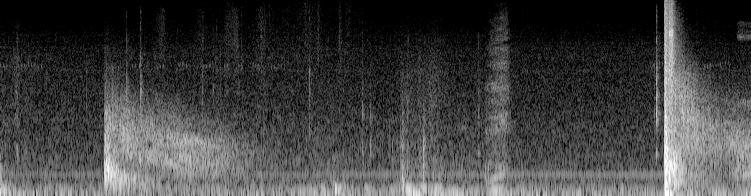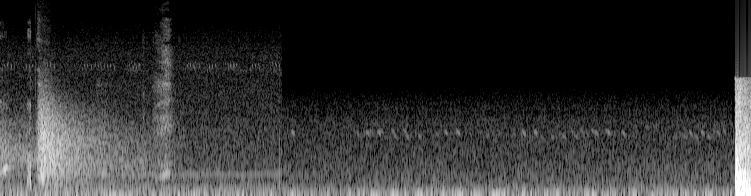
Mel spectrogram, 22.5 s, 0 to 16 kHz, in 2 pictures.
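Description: LAR rifle shots ring out in DayZ on PS4, a few sharp cracks spread far apart with a cluster near the middle, each trailing off in a long echoing tail, surrounded by quiet ambience.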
